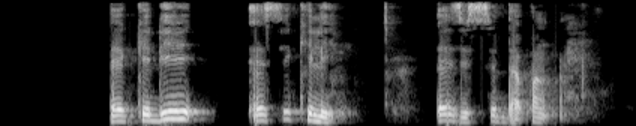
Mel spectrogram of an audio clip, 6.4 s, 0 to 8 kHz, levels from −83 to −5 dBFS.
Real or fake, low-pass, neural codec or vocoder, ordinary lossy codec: fake; 7.2 kHz; vocoder, 44.1 kHz, 80 mel bands, Vocos; MP3, 48 kbps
